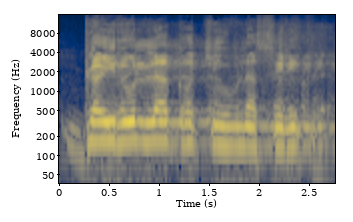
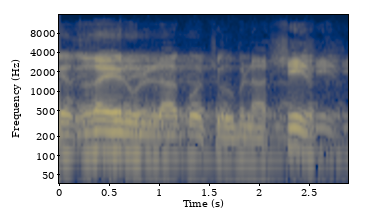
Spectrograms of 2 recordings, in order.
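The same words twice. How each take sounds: First: शिर्क mangled into "sirik" with a plain s and extra vowel; mock the half-trained mufti saying शिर्क as sirik; imitating an unlettered mufti mispronouncing शिर्क; botched Urdu pronunciation. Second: शिर्क said crisply as "shirk" with a clean sh; the educated scholar saying शिर्क correctly; correct Urdu pronunciation. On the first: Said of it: "Urdu भी नहीं आती". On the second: Retold or imitated. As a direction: say शिर्क properly, one syllable, sh sound. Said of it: "pronunciation अच्छा है".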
